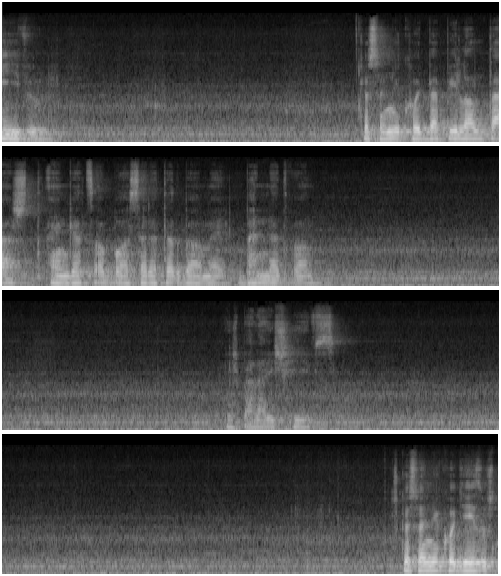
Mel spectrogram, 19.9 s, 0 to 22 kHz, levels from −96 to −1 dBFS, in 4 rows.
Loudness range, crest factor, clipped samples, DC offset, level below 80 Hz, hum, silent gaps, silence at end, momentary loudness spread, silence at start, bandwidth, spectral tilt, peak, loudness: 18 LU; 22 dB; under 0.1%; 0.1%; -48 dBFS; none; none; 0 s; 21 LU; 0 s; 14.5 kHz; -6.5 dB/octave; -8 dBFS; -28 LUFS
